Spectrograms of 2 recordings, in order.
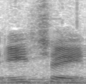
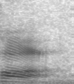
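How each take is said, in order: First: The name is spelled out as two letters. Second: The name is said as one syllable word. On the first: The speaker calls it wrong. "most people pronounce it H A" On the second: The speaker calls it right. "No, that's um, it's Ha"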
